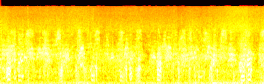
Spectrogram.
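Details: Laid-back flock of ducks spending the afternoon at a lake where a creek flows in, dozing between bouts of mating; constant rough, overlapping quacks from many birds, with no pause.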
